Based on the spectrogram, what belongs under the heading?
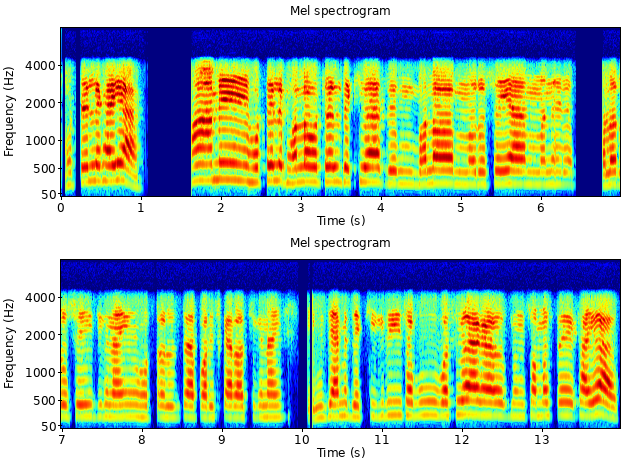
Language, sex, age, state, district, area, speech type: Odia, female, 60+, Odisha, Angul, rural, conversation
